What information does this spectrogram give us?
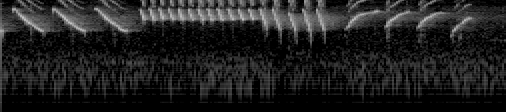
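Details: Practice song of a young canary. Three long downward-gliding whistles lead into a rapid buzzy trill, followed by a few upward-curving notes that fade out.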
